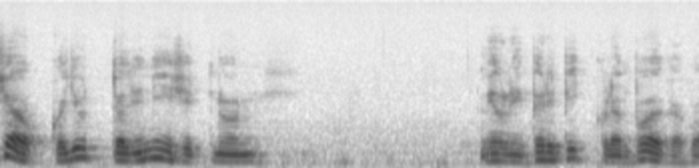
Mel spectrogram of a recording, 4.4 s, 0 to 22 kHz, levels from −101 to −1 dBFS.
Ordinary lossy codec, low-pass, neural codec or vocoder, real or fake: none; none; none; real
